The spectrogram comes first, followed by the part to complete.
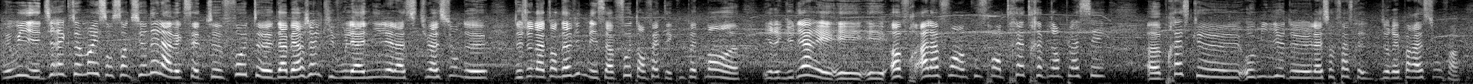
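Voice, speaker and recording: A football co-commentator giving live sports commentary and analysis in a hesitant, halting way, repeating words. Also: high voice. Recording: noisy outdoor ambience behind the voice.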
